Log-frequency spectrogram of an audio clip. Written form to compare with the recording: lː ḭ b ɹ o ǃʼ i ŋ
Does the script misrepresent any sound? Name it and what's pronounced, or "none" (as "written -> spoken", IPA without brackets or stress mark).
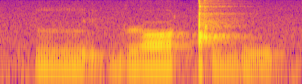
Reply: o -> ɔ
